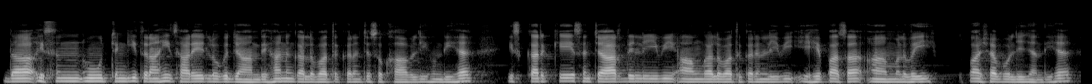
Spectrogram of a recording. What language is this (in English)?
Punjabi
